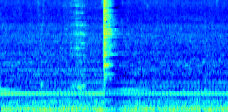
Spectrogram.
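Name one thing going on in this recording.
A glass beaker clinks as it is picked up.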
